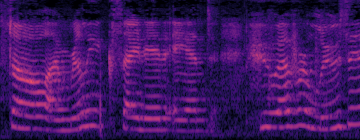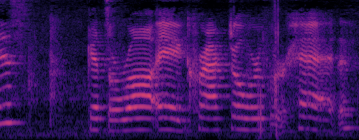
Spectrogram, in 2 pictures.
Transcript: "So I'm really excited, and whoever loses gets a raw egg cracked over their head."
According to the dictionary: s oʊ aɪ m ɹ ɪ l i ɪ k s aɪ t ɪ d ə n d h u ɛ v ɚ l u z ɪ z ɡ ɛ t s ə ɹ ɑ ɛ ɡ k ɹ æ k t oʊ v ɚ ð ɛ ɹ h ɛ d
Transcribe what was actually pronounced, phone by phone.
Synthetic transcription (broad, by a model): s oʊ aɪ m ɹ ɪ l i ɪ k s aɪ t ɪ d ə n h u ɛ v ɚ l u z ɪ z ɡ ɛ t s ə ɹ ɑ ɛ ɡ k ɹ æ k t oʊ v ɚ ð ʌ ɹ h ɛ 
